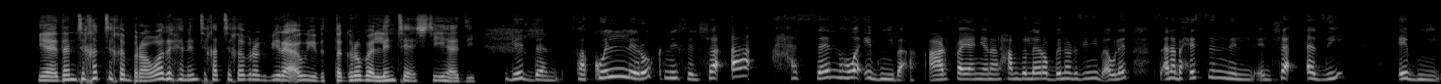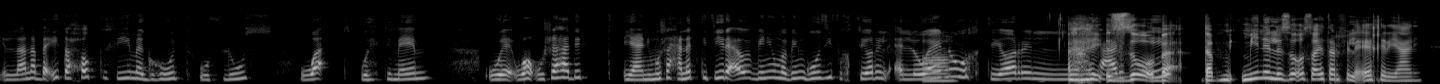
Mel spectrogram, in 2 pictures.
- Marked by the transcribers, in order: chuckle
- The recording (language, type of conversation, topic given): Arabic, podcast, احكيلي عن تجربة شراء أول بيت ليك؟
